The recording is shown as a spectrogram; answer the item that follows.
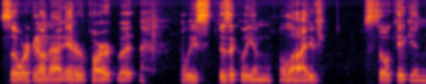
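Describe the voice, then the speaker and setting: At a moderate pace, a man speaks in a plain, everyday voice, fairly low in pitch with fairly even intonation and a dry, close sound with no echo. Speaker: livestream host. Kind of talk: casual live chat reading comments. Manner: casual, rambling.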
